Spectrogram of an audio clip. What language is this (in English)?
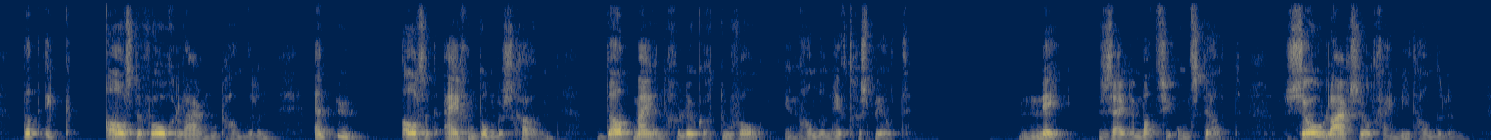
Dutch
